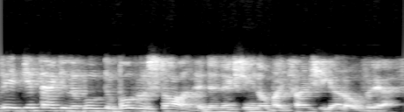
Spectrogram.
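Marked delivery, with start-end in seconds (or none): 0.0-2.0 raised, higher call across the water. Retold or imitated. Husband calling to wife in the water, raised higher call. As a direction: call her back to the boat.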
